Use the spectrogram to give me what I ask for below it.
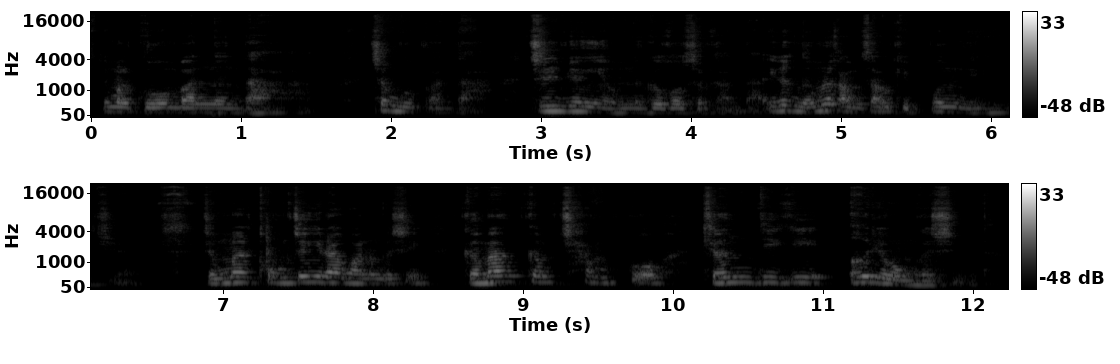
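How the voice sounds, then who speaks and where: A man's voice: fairly high pitch, warm tone, distant mic. A man preaching an Easter sermon as pastor, earnest and full of rhetorical questions.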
